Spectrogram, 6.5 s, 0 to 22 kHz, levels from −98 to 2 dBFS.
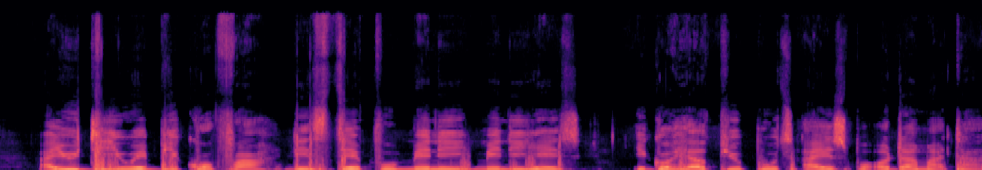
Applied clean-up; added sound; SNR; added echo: none; none; none; none.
